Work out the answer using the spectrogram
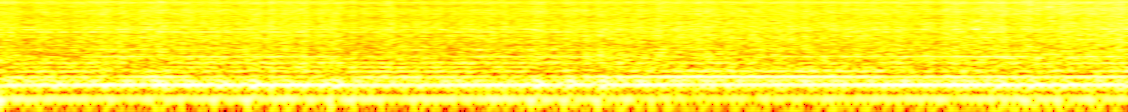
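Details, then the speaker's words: Cold carbureted six-cylinder truck engine, long unused, just started on starting fluid with the pedal held: a rough, lumpy, sputtering idle firing on only about four cylinders until it warms up. "So, it's running, but it's running like crap. It's running on like four cylinders. I can hear it sputtering."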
